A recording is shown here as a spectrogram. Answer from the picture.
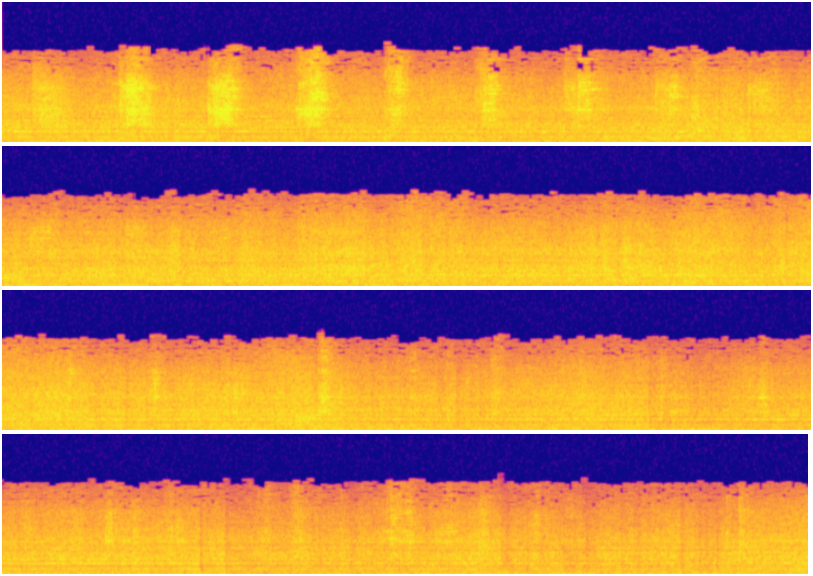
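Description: Freight train of PKP Cargo Fal-type hopper wagons rolling past close by: a loud, steady rumble of wheels on rails. Regular clacks of the wheels over the track, about two a second, are most distinct in the first couple of seconds.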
